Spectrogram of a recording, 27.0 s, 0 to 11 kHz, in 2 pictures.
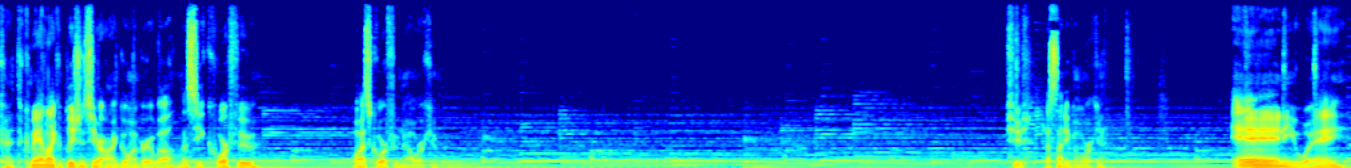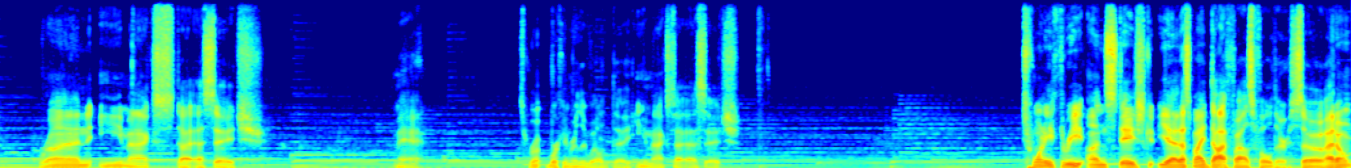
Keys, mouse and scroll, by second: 0.3 BackSpace, 0.7 BackSpace, 3.4 Return, 5.8 ', 6.4 BackSpace, 7.4 ., 7.5 /, 9.3 Tab, 10.3 ctrl+g, 10.8 Escape, 11.5 a, 11.8 Escape, 12.4 Escape, 12.5 a, 15.1 BackSpace, 16.4-20.2 typing, 21.1 Return.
